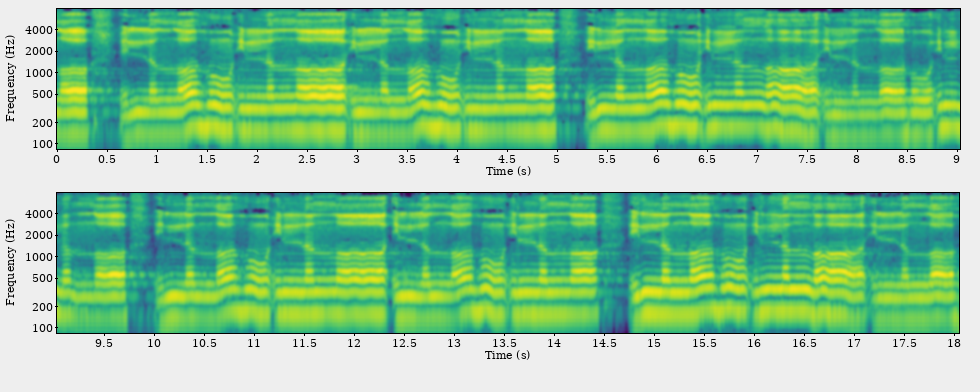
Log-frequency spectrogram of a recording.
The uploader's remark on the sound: at the Houghton Masjid (West Street)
